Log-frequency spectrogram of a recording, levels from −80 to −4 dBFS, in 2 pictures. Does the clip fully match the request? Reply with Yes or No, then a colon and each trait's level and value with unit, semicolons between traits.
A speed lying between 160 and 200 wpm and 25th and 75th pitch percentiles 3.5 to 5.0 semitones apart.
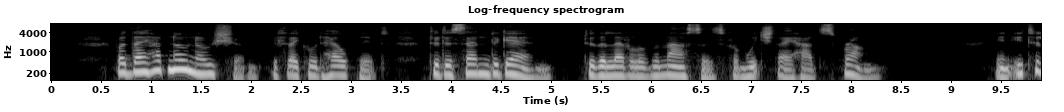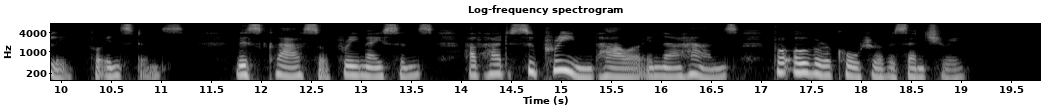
No: average, 140 wpm; average, 4.2 semitones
